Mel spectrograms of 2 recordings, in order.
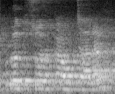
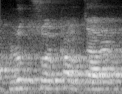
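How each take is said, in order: Both takes have the same delivery.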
